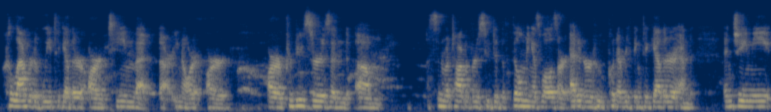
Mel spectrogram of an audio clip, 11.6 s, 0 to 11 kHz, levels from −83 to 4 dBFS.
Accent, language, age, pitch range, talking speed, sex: American, English, 20-39, 150-175 Hz, 160 wpm, female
